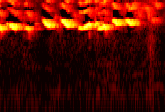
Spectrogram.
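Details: Chestnut-bellied seed finch (curió) delivering a praia song edited for encarte training, with about five bright, looping whistled notes in quick succession, then fading into soft background noise at the end.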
